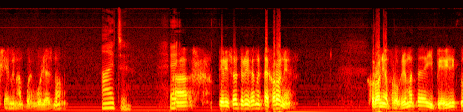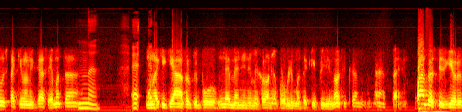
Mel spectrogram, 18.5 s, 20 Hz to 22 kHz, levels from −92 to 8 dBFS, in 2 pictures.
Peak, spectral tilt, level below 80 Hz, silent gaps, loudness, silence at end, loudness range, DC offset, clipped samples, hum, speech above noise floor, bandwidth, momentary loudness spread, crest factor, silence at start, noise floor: 0 dBFS; -7 dB/octave; -50 dBFS; none; -14 LUFS; 0 s; 5 LU; under 0.1%; under 0.1%; 50 Hz at -50 dBFS; 34 dB; 16 kHz; 13 LU; 14 dB; 0 s; -47 dBFS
